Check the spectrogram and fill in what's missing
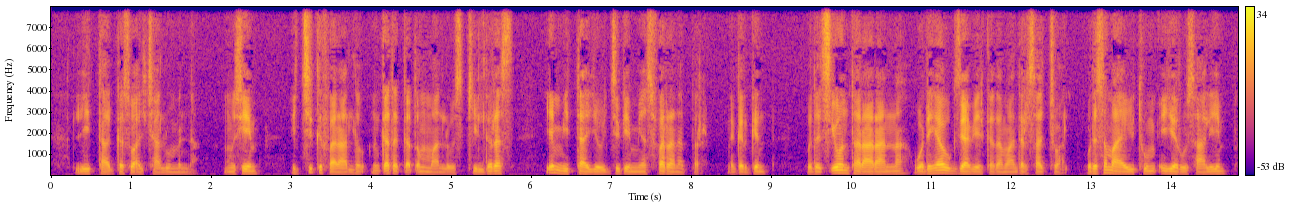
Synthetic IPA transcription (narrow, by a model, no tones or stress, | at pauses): lit̪ʰːaɡːəsua̰lt͡ʃʰalumːɨnːa | muse̞m | ʔɨd͡ʒːɪkɨfəɾalːəwɨŋkʼət̪ʰəkʼːət̪ʼɨmːalːəwskʰild̪ɨɾəs | jɛmːit̪ʰːajːɛwɨd͡ʒːɪɡjɛmːijasfərːanəbːə̰ɾ | nʔəɡəɾɡɨn | wɔd̪əsʼio̞nt̪ʰəɾaɾanːawʔɔd̪əheawɨɡzijaβhe̞ɾkʰət̪ʰəmad̪əɾsat͡ʃːɛwa̰l | wɔd̪əsəmajawit̪ʰumɨjːɛɾusale̞m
